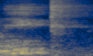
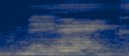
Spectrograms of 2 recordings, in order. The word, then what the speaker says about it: Nick: My name is? Nick. Good job. I'm proud of you guys. Yeah. A lot of students for months and years call me Neek. Hi, Neek. And hi. That's not really how to pronounce my name. It is low tongue and breathe out, Nick.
